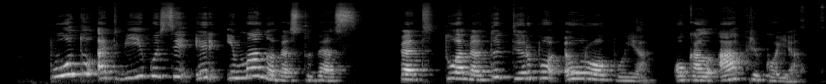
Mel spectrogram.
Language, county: Lithuanian, Tauragė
